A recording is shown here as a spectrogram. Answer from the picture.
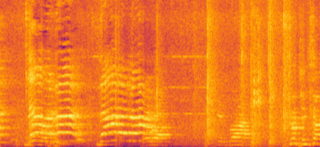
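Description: Speech only: lively, high-pitched voices talking, with a short lull a little past the middle.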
